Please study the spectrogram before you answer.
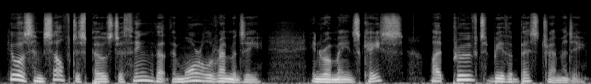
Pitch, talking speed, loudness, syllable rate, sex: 140 Hz, 205 wpm, -18 LUFS, 6.1 syllables/s, male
